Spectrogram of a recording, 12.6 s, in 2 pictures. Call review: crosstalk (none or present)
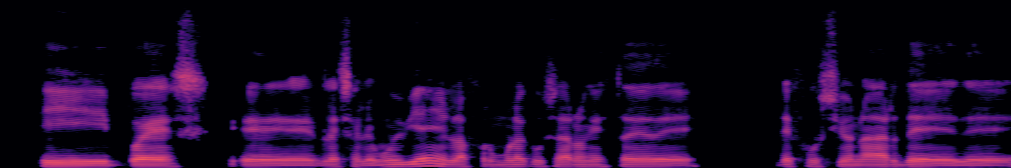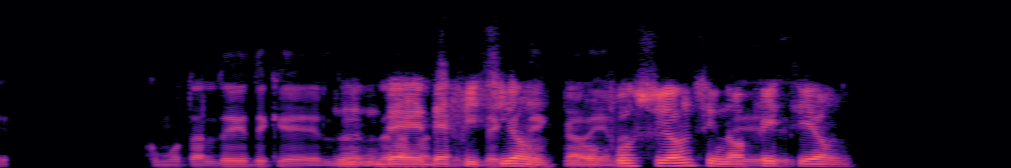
present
